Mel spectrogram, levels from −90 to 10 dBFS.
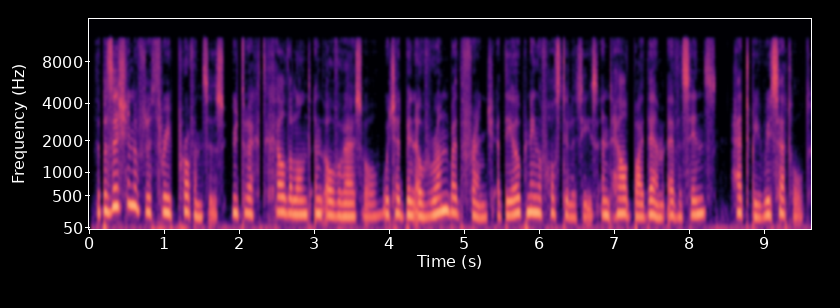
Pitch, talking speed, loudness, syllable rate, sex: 210 Hz, 205 wpm, -18 LUFS, 6.0 syllables/s, female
